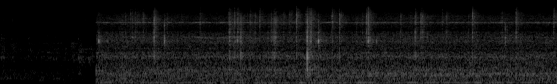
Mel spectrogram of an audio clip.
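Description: Semolina appe frying in oil in a covered appe pan: a steady sizzle dotted with irregular crackles and pops, starting suddenly about a second in after near silence. The appe are cooking on their second side, with fresh oil just added.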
